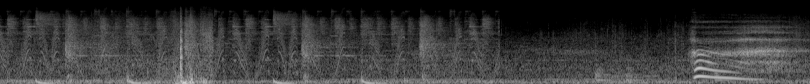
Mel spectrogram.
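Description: A golf club striking a ball once in a single sharp hit about two seconds in, over background music with a steady beat. Near the end comes a woman's short falling groan at a poor shot.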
